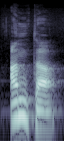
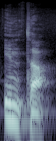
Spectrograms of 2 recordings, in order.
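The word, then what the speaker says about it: أنت: constantly also notes that the Arabic second person masculine singular pronoun Anta is pronounced Inta all of the pronouns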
